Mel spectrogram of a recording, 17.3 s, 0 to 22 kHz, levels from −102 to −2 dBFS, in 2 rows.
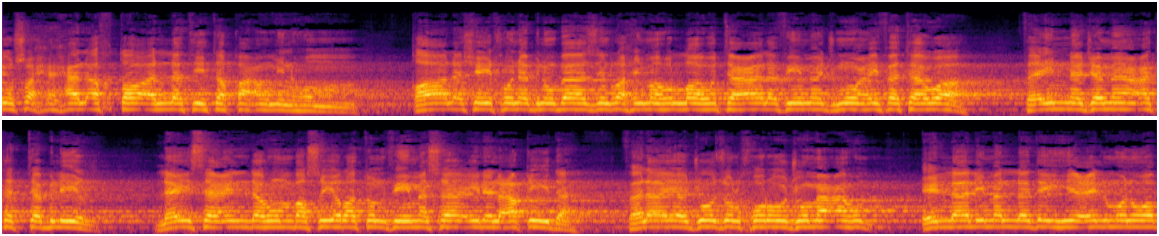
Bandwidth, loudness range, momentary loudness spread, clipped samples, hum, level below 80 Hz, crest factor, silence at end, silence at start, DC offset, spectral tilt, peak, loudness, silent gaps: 12 kHz; 2 LU; 7 LU; under 0.1%; none; -64 dBFS; 14 dB; 0 s; 0 s; under 0.1%; -5.5 dB/octave; -4 dBFS; -18 LUFS; none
